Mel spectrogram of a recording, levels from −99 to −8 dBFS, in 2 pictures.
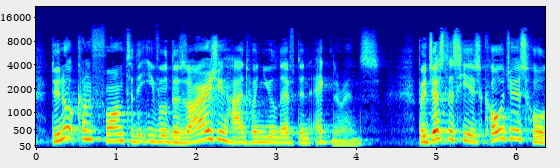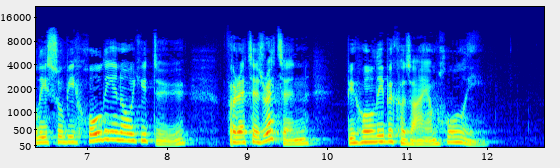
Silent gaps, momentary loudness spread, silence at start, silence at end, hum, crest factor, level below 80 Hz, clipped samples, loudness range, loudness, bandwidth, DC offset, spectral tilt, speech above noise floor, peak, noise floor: none; 15 LU; 0 s; 0.75 s; none; 22 dB; -72 dBFS; under 0.1%; 4 LU; -35 LUFS; 12 kHz; under 0.1%; -6 dB/octave; 43 dB; -12 dBFS; -77 dBFS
